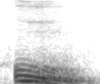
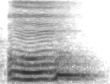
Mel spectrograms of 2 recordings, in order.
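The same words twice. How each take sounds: First: The vowel is said with rounded, pushed-out lips. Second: The vowel is said with spread lips. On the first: The speaker calls it right. "harus monyong ke depan" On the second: The speaker calls it wrong. "itu bibirnya nggak bulat, menyamping"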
